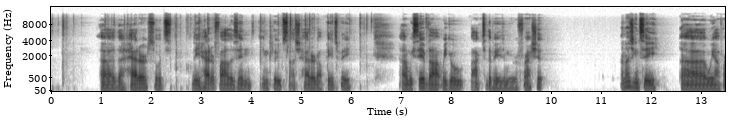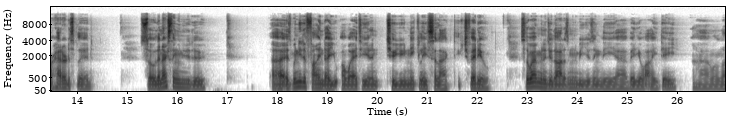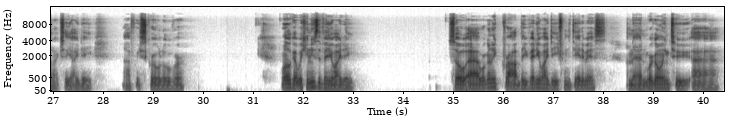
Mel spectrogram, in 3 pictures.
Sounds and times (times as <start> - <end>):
Speech: 1.0 - 9.9, 11.4 - 14.4, 15.3 - 16.6, 17.9 - 29.7, 31.1 - 33.1, 35.0 - 40.4.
